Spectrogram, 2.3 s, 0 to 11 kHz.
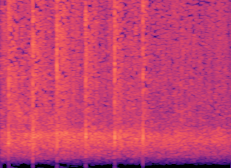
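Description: An audience applauds steadily for a couple married 45 years, a dense wash of many hands clapping, with a few sharper, louder claps standing out at a regular rhythm. No one speaks.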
